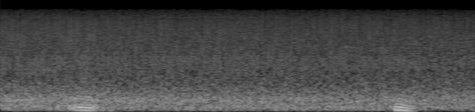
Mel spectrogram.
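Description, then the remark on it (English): Steady, dense hiss of rain falling, a constant wash of sound with two soft low thumps about two and a half seconds apart. No one speaks. “Whether the sound, the rain falling down, whether it is appearing to one's mind, merely labeled by mind, or not merely labeled by mind.”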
